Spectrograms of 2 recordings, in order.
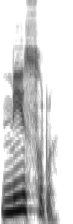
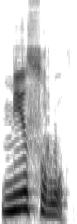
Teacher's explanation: باریک کر کے بھی وقف کر سکتے ہیں اور موٹا را ساکن بھی پڑھ سکتے ہیں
